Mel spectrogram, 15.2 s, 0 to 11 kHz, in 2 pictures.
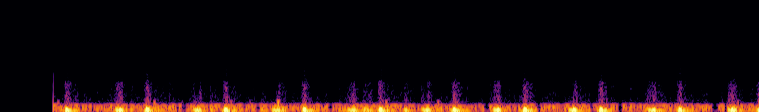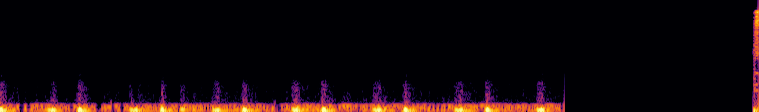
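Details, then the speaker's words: Intelligent stethoscope with synchronized ECG patch at the aortic valve area, second right intercostal space: regular low heart sounds about 76 beats a minute, no abnormality noted: normal heart sounds. "when the ECG signal becomes steady we can start to measure the heart sound SA is traditional one first listen to the atic valve"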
